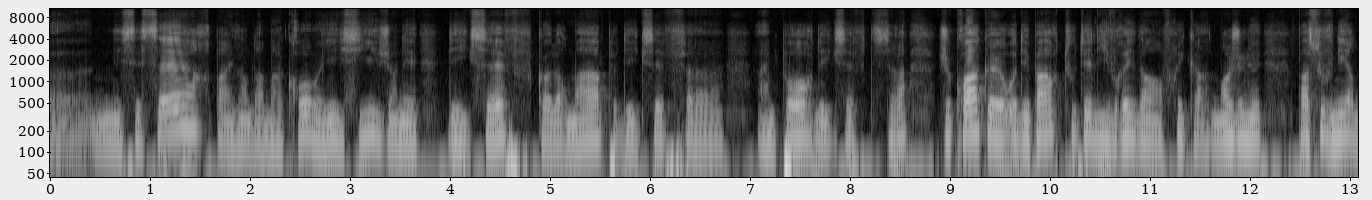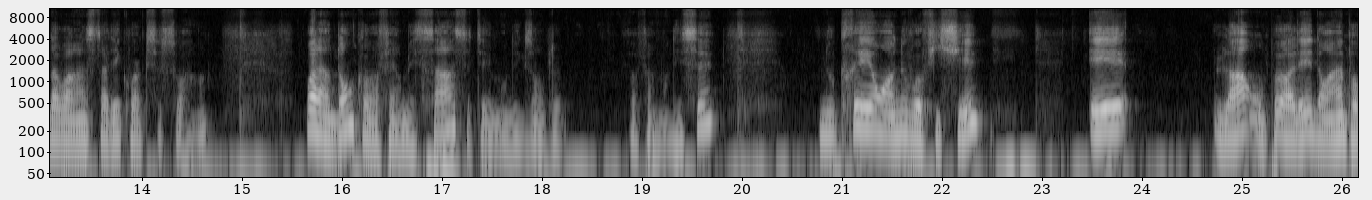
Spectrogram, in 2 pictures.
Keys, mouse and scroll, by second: 2.0 click, 14.6 click, 16.8 click, 19.2 click, 21.1 click, 25.1 click.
